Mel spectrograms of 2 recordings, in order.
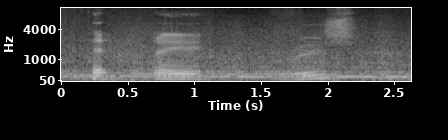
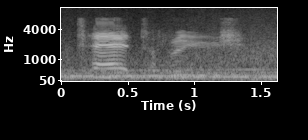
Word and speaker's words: Terre Rouge: It's called the S's, and then we go into the Pit Rouge. I think that's how you say it. Rouge. P-E-R-T-R-E Rouge. Oh, Terre Rouge. Yes. Terre. In French.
